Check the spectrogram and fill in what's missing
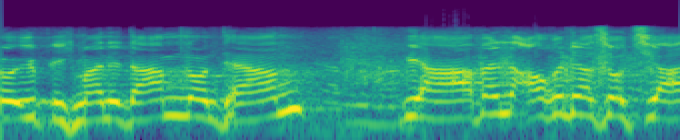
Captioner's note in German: Beifall bei der SPD und der FDP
